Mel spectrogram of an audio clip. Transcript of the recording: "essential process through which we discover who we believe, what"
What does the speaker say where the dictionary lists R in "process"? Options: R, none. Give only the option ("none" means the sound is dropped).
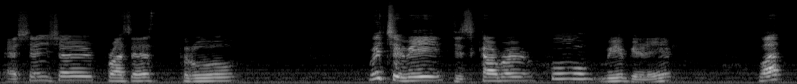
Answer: R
